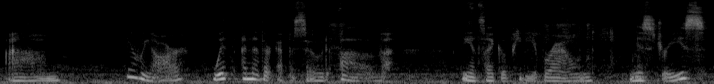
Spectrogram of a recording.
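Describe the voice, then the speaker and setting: A woman, a teacher, reading a children's story aloud in an expressive way with the odd stumble. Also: lowish voice, unhurried, creaky. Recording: noticeable background noise.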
